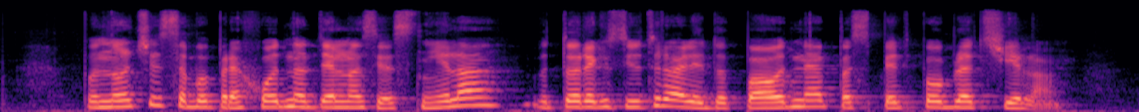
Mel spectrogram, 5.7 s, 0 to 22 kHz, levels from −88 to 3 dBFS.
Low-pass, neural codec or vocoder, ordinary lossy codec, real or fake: 14.4 kHz; codec, 44.1 kHz, 7.8 kbps, DAC; none; fake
